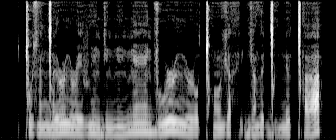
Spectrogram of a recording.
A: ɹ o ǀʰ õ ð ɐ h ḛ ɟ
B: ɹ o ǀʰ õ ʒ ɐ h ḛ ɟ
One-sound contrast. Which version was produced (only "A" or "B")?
B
